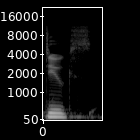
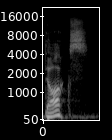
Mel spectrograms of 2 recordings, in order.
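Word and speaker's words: Dux: How do you say it's not Ducks? They say Dukes, I thought. I like Ducks better.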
